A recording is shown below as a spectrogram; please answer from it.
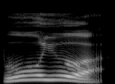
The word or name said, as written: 哺乳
